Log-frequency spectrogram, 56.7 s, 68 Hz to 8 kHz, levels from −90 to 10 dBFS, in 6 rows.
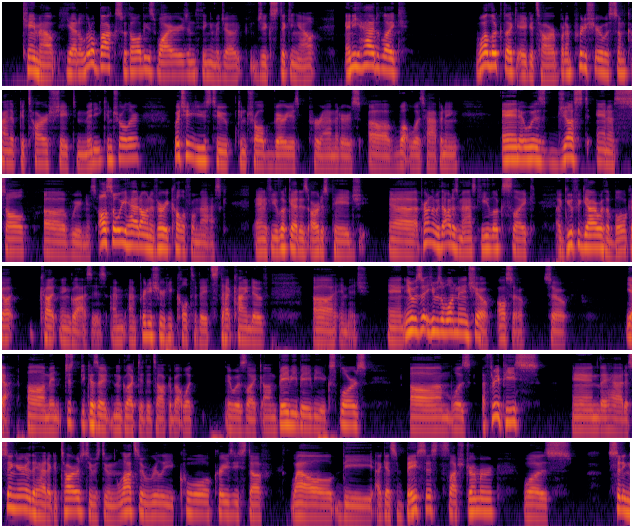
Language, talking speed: English, 170 wpm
